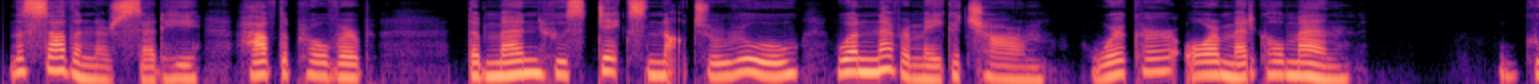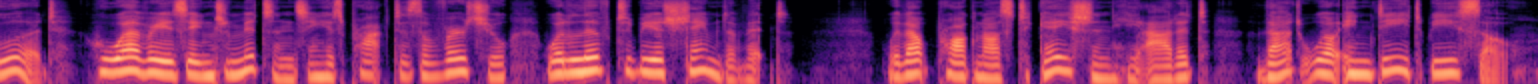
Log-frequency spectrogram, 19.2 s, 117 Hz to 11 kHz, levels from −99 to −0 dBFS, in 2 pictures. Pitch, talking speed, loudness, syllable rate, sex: 195 Hz, 150 wpm, -22 LUFS, 4.7 syllables/s, female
